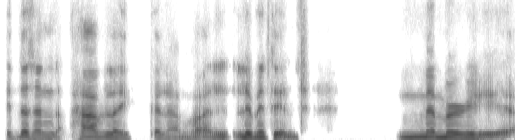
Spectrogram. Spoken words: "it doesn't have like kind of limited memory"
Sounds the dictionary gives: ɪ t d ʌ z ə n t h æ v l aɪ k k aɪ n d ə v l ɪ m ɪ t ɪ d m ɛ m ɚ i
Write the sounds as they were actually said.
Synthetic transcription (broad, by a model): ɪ t d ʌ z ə n t h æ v l aɪ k k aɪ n ə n l ɪ m ɪ t ɪ d m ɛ m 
